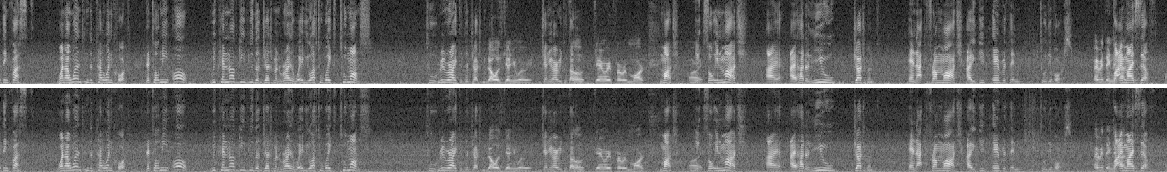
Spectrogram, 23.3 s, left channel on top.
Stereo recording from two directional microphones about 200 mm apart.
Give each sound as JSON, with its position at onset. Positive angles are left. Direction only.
{"t": 0.0, "sound": "speech", "side_deg": 65}
{"t": 8.8, "sound": "speech", "side_deg": 60}
{"t": 9.7, "sound": "speech", "side_deg": 35}
{"t": 10.8, "sound": "speech", "side_deg": 60}
{"t": 11.5, "sound": "speech", "side_deg": 35}
{"t": 13.2, "sound": "speech", "side_deg": 60}
{"t": 21.8, "sound": "speech", "side_deg": 35}
{"t": 22.3, "sound": "speech", "side_deg": 65}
